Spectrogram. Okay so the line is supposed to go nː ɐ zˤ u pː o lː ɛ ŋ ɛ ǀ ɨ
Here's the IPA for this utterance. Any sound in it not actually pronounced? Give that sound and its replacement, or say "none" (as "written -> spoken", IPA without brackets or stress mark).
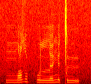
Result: none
